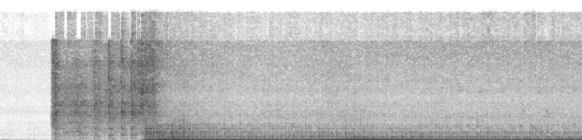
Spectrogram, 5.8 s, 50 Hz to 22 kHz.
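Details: 2004 Chevrolet Suburban V8 with Dynomax bullet race muffler, new power steering pump, cold start after sitting a week: brief crank, catches and settles into loud even idle, no misses or knocks; normal healthy cold start.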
